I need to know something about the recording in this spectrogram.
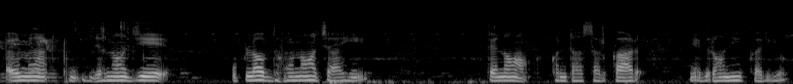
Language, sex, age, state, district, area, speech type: Maithili, female, 60+, Bihar, Araria, rural, spontaneous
